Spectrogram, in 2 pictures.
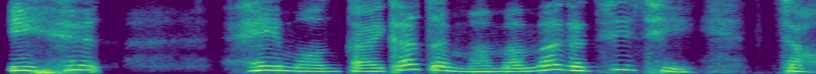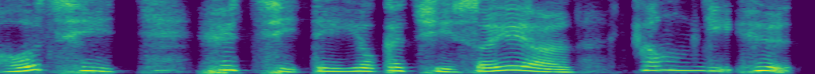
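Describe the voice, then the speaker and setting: A woman's voice: very high voice, moderate pace, no echo, low-quality recording. A woman voicing a cute, cheeky, self-important cartoon cat that talks childishly and theatrically in Hong Kong Cantonese for a travel vlog. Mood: boastful. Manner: childish, theatrical, refers to itself by name.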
